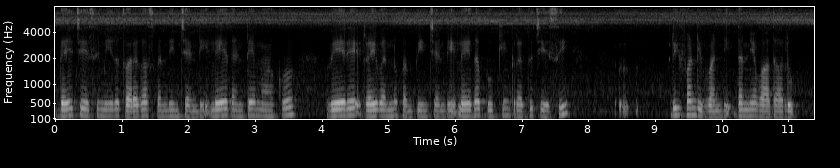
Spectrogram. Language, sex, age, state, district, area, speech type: Telugu, female, 45-60, Andhra Pradesh, Anantapur, urban, spontaneous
